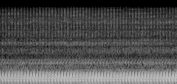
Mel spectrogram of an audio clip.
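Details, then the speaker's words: Coleman 1500psi pressure washer, Tecumseh engine with donor carb from junk engine, washing sidewalk: steady even single-cylinder drone, no misses, surging or knocks; healthy under load. "hopefully it does well it looks like it's doing okay like I said it's 1500 psi it's not really designed to wash sidewalks and stuff with so"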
